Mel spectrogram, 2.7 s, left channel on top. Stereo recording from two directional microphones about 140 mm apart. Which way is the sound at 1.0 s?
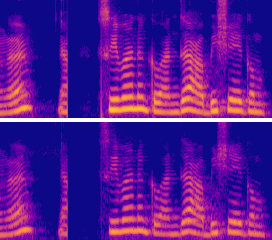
50° left (ahead or behind).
